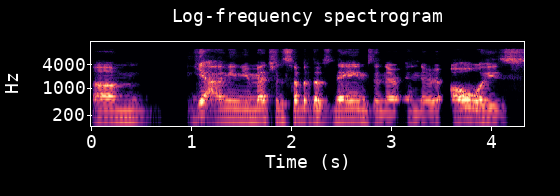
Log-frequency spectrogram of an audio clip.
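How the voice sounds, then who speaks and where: A man's unremarkable speaking voice, medium in pitch, fairly even in intonation, at a moderate pace. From eastern Pennsylvania, Lehigh Valley. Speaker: podcast co-host, meteorologist. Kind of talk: podcast interview.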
